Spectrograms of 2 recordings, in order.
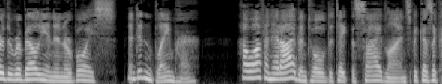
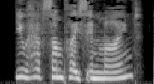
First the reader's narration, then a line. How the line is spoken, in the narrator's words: asked Jessie tightly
